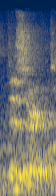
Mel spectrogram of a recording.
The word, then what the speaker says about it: dessert: Des desert dessert so here the emphasis the emphasis is on the second syllable here emphasis is on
